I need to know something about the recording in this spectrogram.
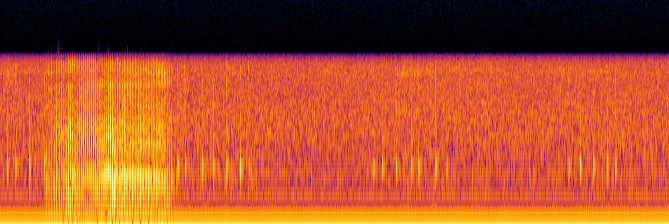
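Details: A person snoring: one loud, rumbling snore of about two seconds, then soft rhythmic clicking breath noises against a steady background hiss.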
